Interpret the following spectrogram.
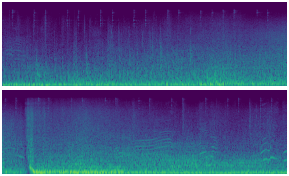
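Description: Animated-film soundtrack: a dense low rumble under music, broken about halfway through by a sudden deep boom, with heavier rumbling after it.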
